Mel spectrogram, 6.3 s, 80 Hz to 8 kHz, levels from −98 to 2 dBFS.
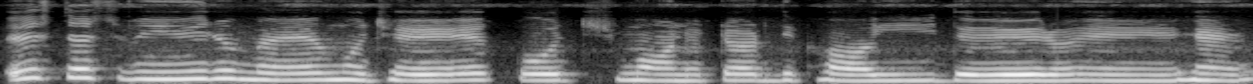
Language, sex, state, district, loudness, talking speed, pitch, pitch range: Hindi, female, Madhya Pradesh, Umaria, -15 LUFS, 95 wpm, 220 Hz, 210-240 Hz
